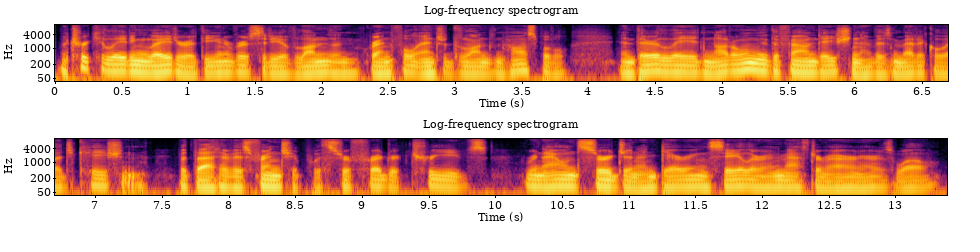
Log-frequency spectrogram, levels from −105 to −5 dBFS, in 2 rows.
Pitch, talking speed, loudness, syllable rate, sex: 85 Hz, 190 wpm, -19 LUFS, 6.3 syllables/s, male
